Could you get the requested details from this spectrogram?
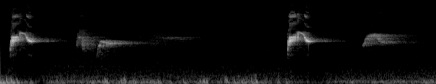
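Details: Morning song of a red-whiskered bulbul, used to set other birds singing: two pairs of clear whistled notes, each an emphatic down-slurred chirp followed by a softer trailing whistle, with faint low background rumble.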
